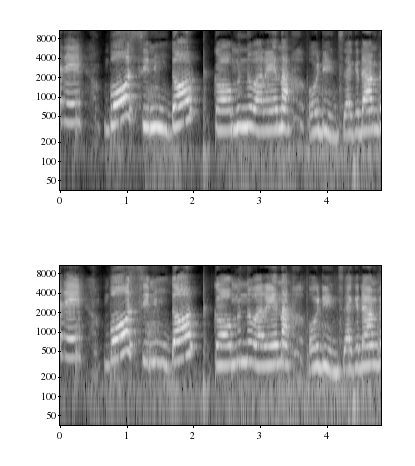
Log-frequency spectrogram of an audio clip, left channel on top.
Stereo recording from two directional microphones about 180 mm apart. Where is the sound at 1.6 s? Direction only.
20° left (ahead or behind).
